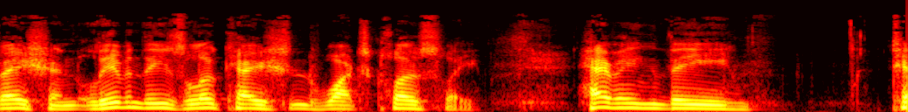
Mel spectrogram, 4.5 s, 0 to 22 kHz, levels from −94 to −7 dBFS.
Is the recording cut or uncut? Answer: uncut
